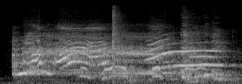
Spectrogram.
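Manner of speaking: very high laughter. Real, not acted. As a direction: crack up at the pun. Laughs at own joke.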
